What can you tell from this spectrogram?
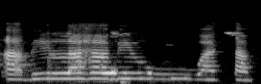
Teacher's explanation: huruf-huruf tanwinnya itu sama sekali tidak terdengar malah harus mengikuti karena menghadapi huruf wawu yang muka di maka itu didengungkan ya itu ketika huruf nun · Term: Idgham Bighunnah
